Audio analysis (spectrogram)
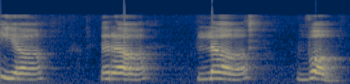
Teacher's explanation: इनका उच्चारण करते समय जीभ जो है मुख के किसी भी भाग से पूरी तरीके से स्पर्श नहीं करती है और ये स्वर और व्यंजन के बीच की स्थिति में होते हैं। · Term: अंतःस्थ व्यंजन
